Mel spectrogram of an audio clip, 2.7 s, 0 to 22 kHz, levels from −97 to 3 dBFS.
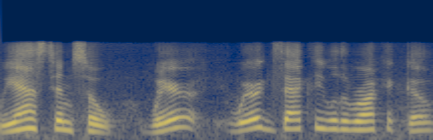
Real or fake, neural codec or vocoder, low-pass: fake; codec, 16 kHz, about 1 kbps, DyCAST, with the encoder's durations; 7.2 kHz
